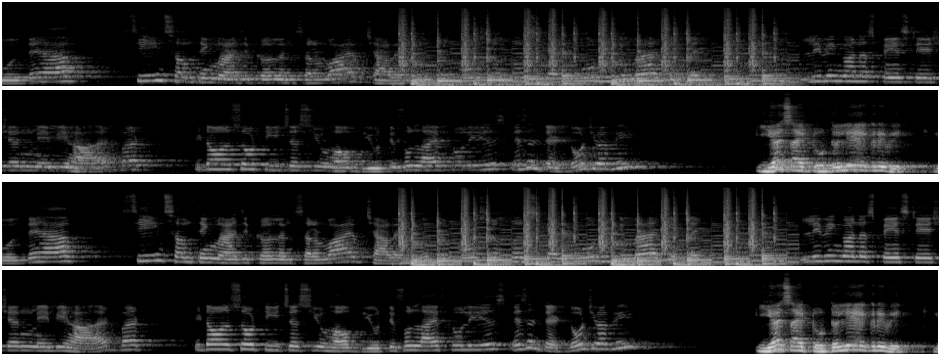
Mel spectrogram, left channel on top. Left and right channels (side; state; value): both; normal; correlation 0.74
